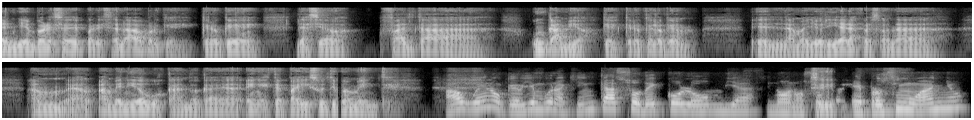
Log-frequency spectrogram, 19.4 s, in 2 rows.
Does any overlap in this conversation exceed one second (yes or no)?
no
